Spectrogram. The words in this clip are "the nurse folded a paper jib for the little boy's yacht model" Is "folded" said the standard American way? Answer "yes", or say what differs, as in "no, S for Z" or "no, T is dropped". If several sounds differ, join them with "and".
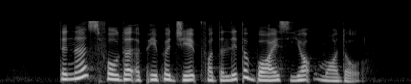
yes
